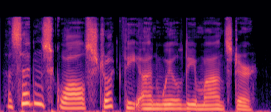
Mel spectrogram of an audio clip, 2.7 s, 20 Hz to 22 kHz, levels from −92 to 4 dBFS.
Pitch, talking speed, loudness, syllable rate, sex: 175 Hz, 155 wpm, -18 LUFS, 4.4 syllables/s, male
